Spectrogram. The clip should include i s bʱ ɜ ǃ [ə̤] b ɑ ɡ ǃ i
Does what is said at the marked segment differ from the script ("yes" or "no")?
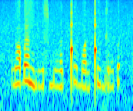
no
